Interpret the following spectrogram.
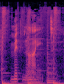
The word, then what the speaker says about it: midnight: En la segunda sílaba, aunque la vocal en la escritura es una I, la pronunciación no es con una I, la pronunciación es con la I con el sombrerito. ¿Cómo pronuncias la I con el sombrerito? I, según el diccionario Merriam-Webster.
